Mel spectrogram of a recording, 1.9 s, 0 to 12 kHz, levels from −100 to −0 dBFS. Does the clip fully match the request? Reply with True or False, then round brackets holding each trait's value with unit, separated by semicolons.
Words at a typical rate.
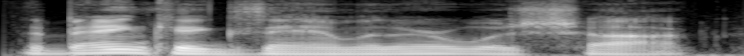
True (160 wpm)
